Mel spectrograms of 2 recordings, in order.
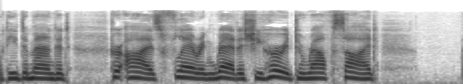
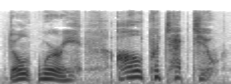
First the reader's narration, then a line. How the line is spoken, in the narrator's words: whispered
